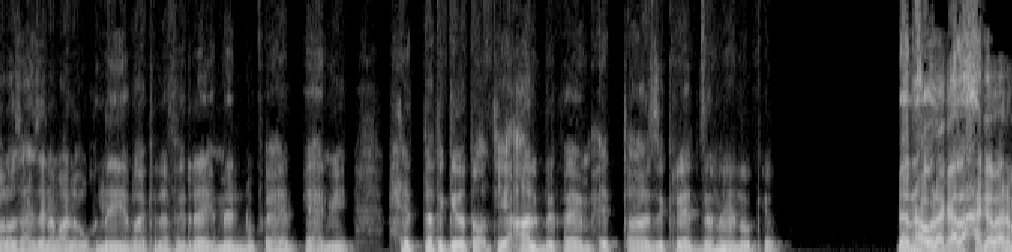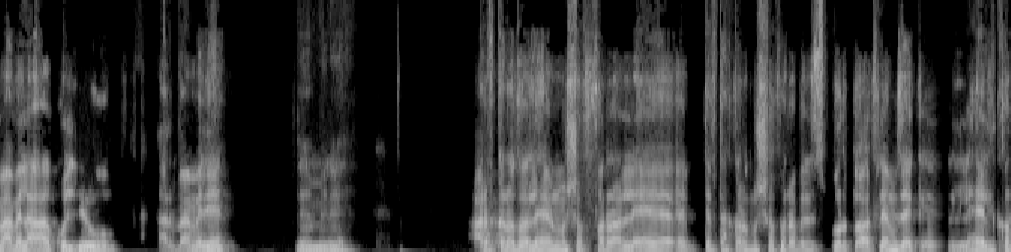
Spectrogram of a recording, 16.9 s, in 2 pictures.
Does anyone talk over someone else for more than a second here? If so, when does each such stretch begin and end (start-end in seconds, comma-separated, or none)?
none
